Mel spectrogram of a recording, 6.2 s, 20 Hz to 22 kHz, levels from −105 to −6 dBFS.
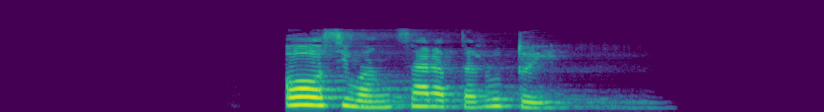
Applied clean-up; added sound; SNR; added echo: none; none; none; reverberation time 0.9 s.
